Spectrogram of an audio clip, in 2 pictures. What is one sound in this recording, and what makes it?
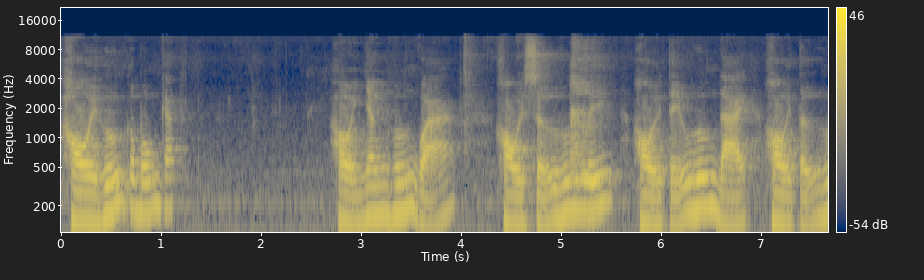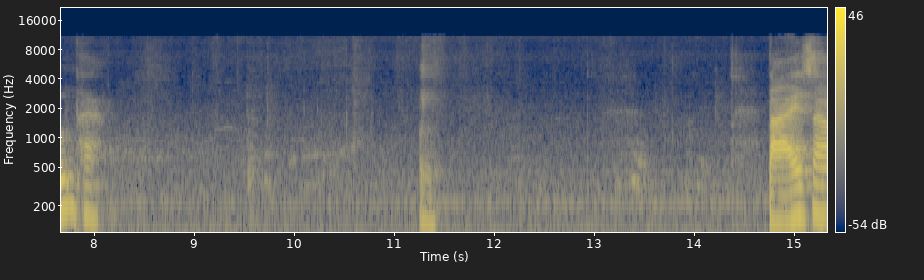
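A middle-aged man speaks calmly and steadily into a microphone, with pauses.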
